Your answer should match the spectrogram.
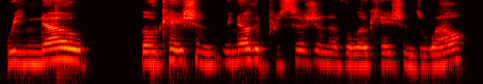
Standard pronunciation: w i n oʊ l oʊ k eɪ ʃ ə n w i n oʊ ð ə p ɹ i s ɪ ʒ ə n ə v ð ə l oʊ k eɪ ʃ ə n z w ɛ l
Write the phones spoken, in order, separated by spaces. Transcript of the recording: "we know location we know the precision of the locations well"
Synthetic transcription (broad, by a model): w i n oʊ l oʊ k eɪ ʃ ə n w i n oʊ ð ə p ɹ i s ɪ ʒ ə n ə v ð ə l oʊ k eɪ ʃ ə n z w ɛ l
